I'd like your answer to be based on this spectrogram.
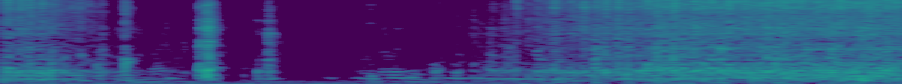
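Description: A sewing machine stitches a katori blouse, its needle running in a fast steady whir that builds and holds near the end after a few brief handling knocks and pauses.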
